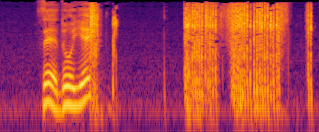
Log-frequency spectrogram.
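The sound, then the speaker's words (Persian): A loud fart sound effect with a low, wobbling buzz, followed by several noisier sputtering bursts. “بزن یارو گوزوه رو بریم یه گوز برای این بده، بگوز”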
